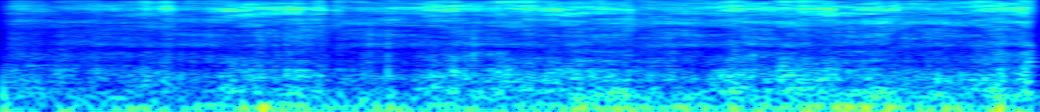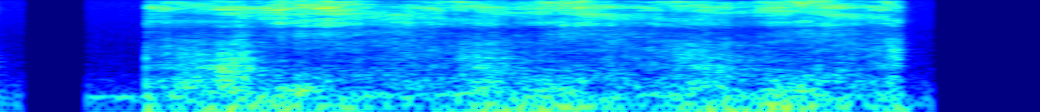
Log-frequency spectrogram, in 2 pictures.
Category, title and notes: Sound effects > Objects / House appliances
Pencil scribble slow long
Pencil scribbles/draws/writes/strokes slowly for a long amount of time.
pencil, draw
